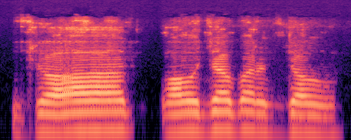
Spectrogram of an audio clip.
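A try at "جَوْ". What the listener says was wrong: জদ নই, জ।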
